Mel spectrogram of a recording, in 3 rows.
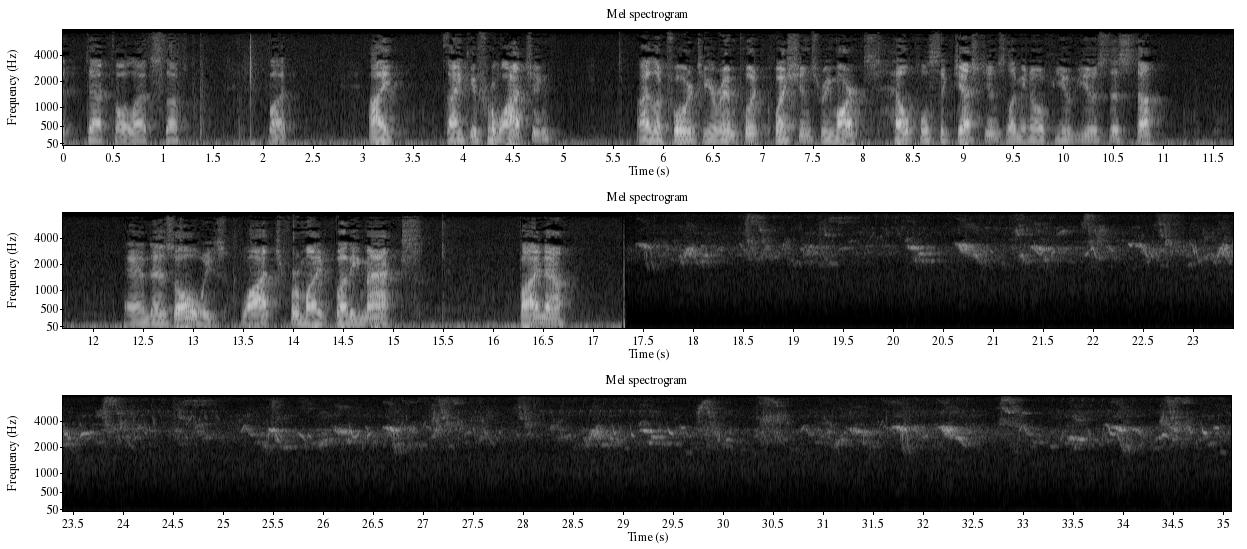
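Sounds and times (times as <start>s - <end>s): small birds chirping: 17.3s - 35.0s.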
